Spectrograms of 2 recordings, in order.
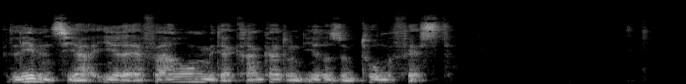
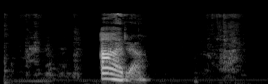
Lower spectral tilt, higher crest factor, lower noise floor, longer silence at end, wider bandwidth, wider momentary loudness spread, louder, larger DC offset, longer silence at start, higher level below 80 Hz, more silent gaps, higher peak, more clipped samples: about the same, -3.5 dB/octave vs -3.5 dB/octave; about the same, 22 dB vs 22 dB; first, -76 dBFS vs -61 dBFS; about the same, 0.4 s vs 0.35 s; about the same, 11 kHz vs 11.5 kHz; second, 8 LU vs 25 LU; second, -25 LUFS vs -20 LUFS; neither; second, 0.1 s vs 1 s; about the same, -68 dBFS vs -64 dBFS; neither; about the same, -6 dBFS vs -4 dBFS; neither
